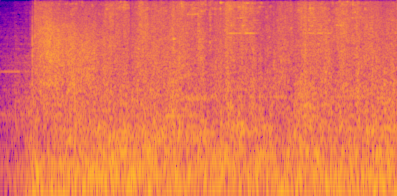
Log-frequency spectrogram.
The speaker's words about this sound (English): Parked in a scrap heap, Ray and Sam get out of Kavanagh's Peugeot. Petrol can in his hand, Ray douses the car with fuel. He discards the container. He flicks a Zippo lighter. Flames engulf the car.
